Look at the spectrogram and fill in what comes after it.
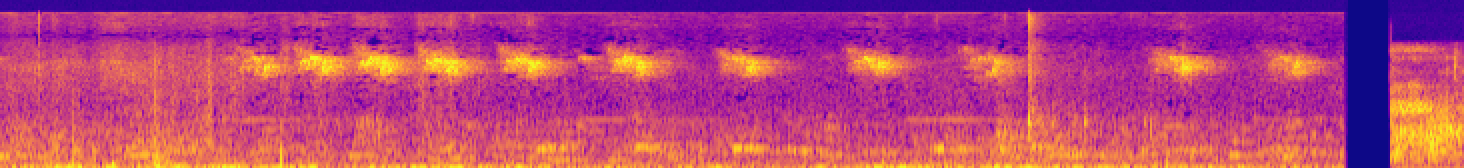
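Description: Small bird chirping faintly, a run of short high notes repeated about twice a second; the sound cuts off abruptly near the end.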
